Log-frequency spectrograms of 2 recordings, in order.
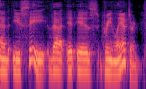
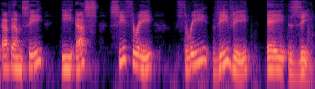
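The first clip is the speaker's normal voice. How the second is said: slow and spaced, one character at a time; slow dictation; much slower than usual. Shown as a demonstration. Reading the redeem code to listeners, slow and spaced. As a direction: spell it out slowly so listeners can copy it.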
